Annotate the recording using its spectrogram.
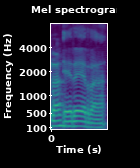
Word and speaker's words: Herrera: It's Hector, yeah. Herrera is how you say his name.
